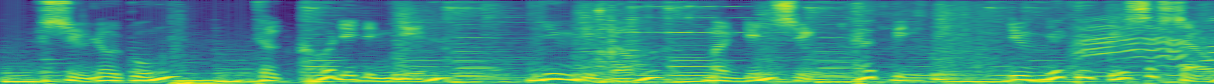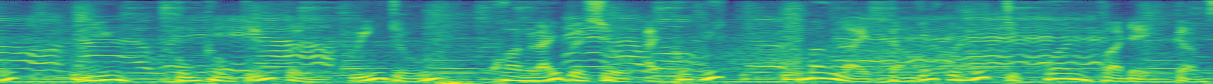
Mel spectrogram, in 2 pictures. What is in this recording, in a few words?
South Male, South Vietnamese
